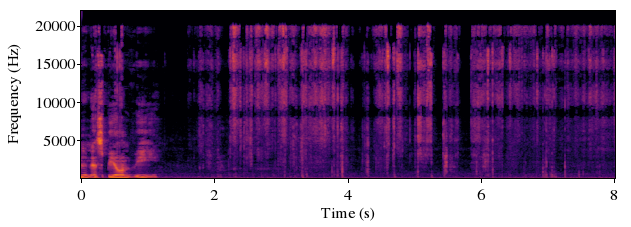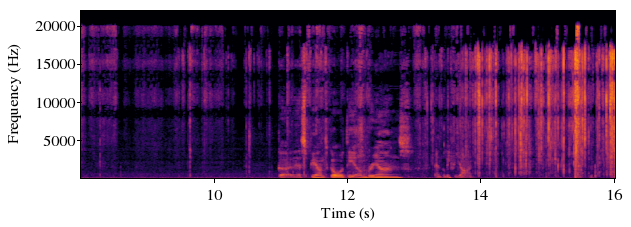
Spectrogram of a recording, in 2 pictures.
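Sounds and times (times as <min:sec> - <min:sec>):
steady low hum: 0:00.0 - 0:16.0
cards rustling and clicking: 0:01.7 - 0:08.5, 0:13.1 - 0:16.0.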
